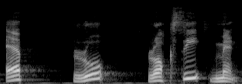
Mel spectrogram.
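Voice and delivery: approximate broken into separate chunks; teacher sounding out a word in parts. Shown as a demonstration. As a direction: say app, রো, Roxie, মেড one piece at a time. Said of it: "তাহলে কি হলো".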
